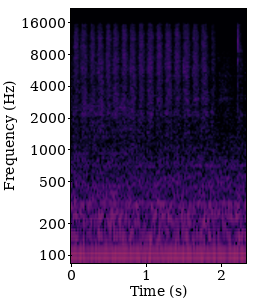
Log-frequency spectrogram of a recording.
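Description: Faint rapid scratching of a pen colouring in on paper, quick back-and-forth strokes about ten a second, over a low steady hum.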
